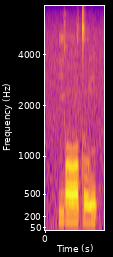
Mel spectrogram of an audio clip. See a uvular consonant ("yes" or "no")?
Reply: no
